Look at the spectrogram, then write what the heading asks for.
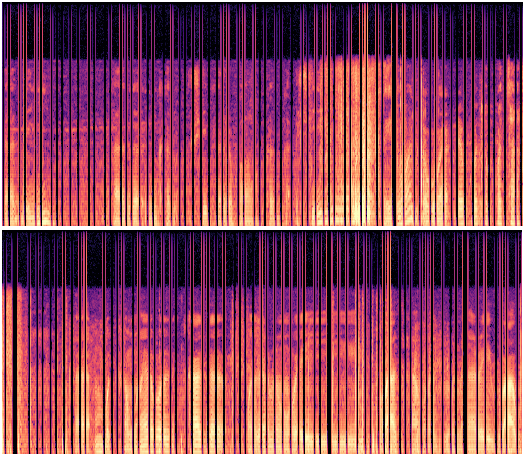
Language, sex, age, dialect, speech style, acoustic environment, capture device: Hausa, male, 25-34, Nigeria - Kano, happy, traffic; construction; appliances; nature; people talking, mobile / Linux / Chrome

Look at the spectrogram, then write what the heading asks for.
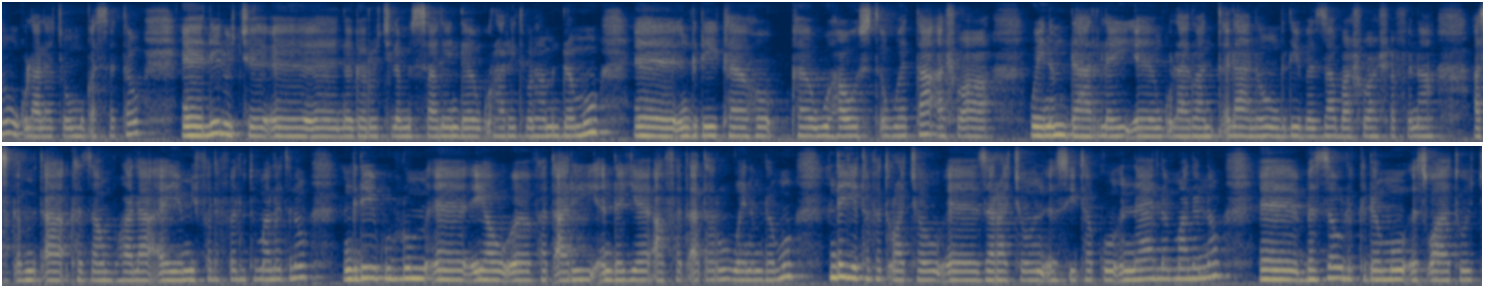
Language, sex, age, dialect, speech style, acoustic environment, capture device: Amharic, female, 25-34, Ethiopia - Addis Ababa, happy, silence, mobile / Linux / Chrome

